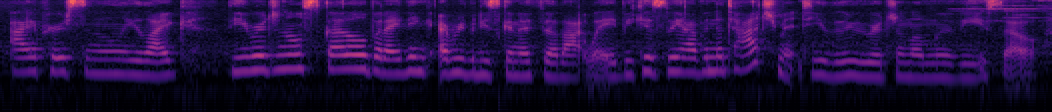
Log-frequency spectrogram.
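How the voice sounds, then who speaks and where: Female podcast host, mid pitch, informal and opinionated, conversational delivery over light ambient noise. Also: fast, warm tone. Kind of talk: casual chat about films. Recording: noisy room ambience behind the voice.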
